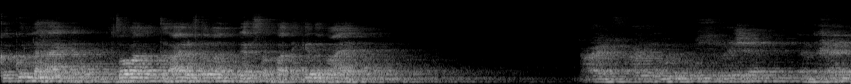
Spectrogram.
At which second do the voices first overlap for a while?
none

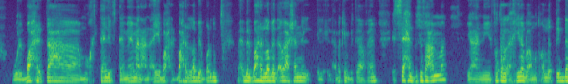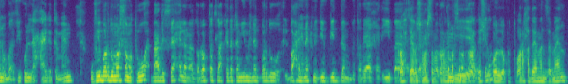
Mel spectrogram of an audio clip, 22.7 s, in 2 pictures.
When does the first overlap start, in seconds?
19.3 s

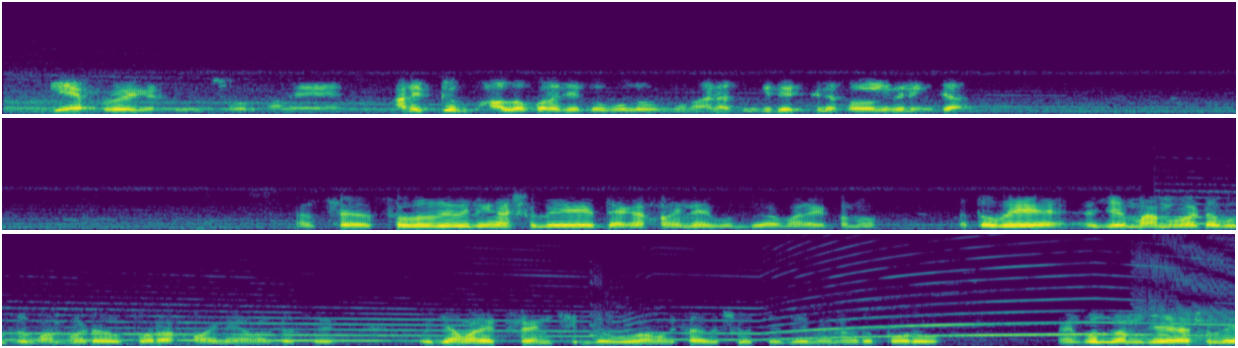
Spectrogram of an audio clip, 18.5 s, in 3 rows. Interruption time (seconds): none

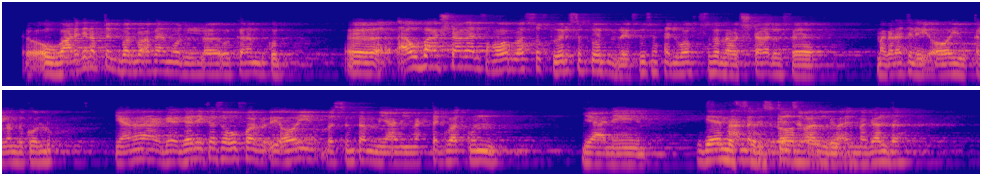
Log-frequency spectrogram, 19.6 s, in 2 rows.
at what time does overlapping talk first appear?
17.0 s

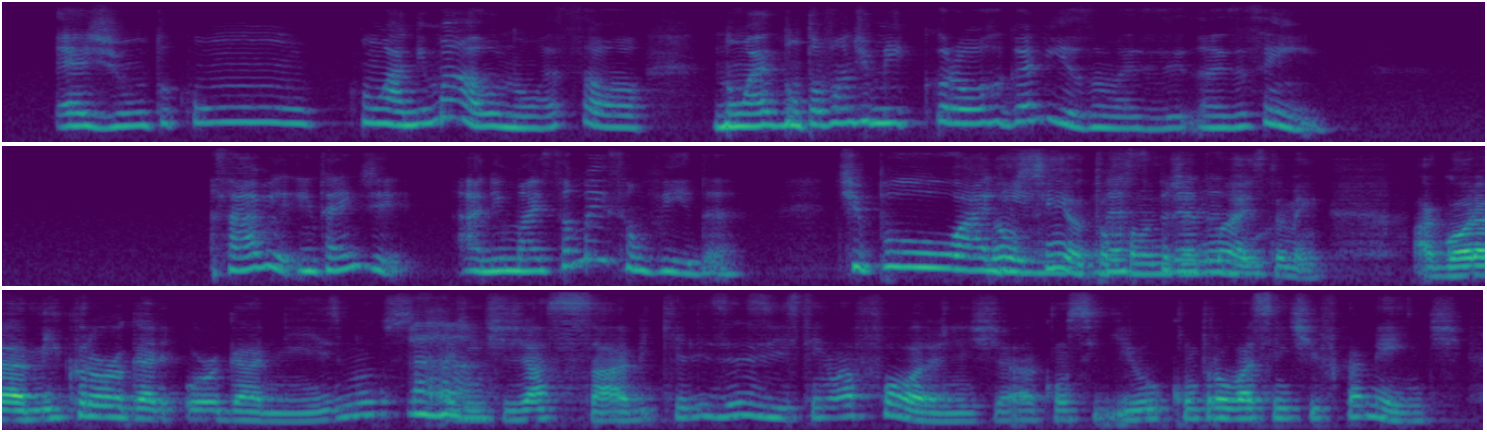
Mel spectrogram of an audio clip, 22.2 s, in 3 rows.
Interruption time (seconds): 12.3 s

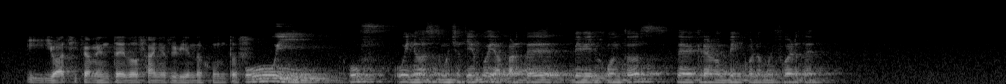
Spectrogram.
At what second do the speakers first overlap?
none

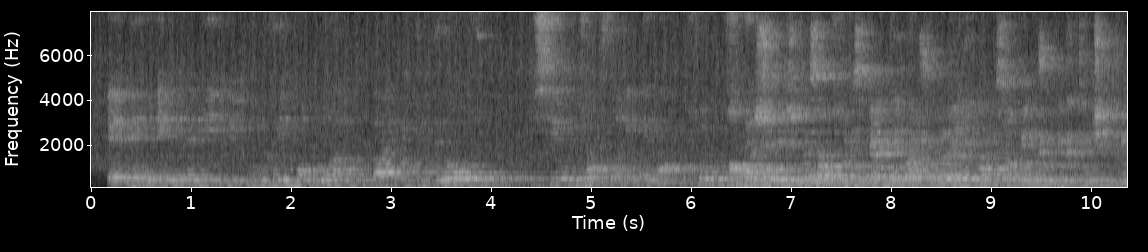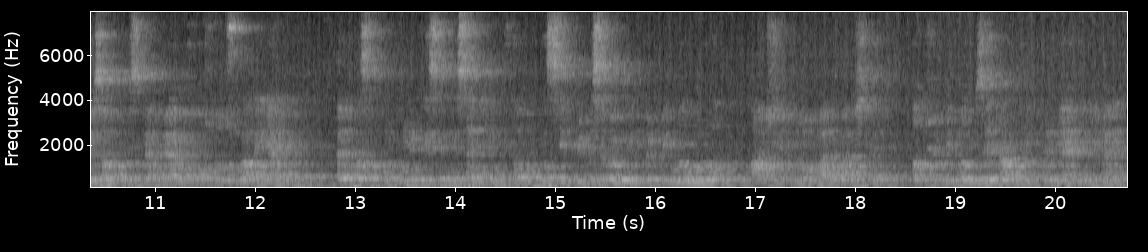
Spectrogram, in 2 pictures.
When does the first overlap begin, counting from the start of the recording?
6.4 s

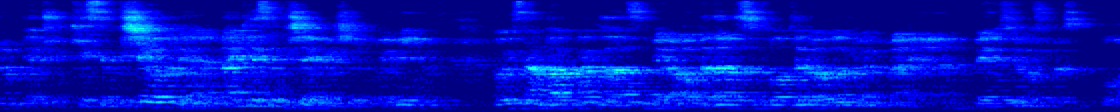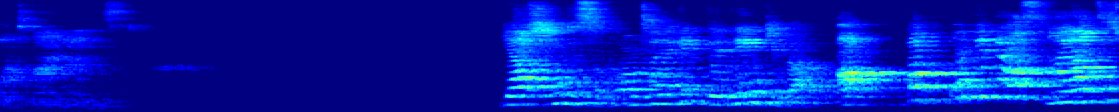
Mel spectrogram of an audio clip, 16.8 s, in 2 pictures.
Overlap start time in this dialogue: none

